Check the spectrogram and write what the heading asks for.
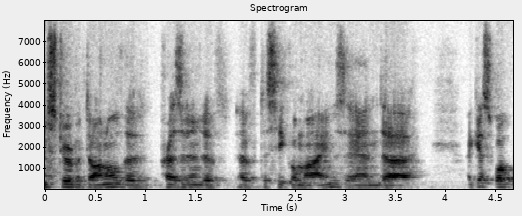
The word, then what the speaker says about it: Taseko: How do you pronounce it then, Stuart? It's Taseko Mines.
